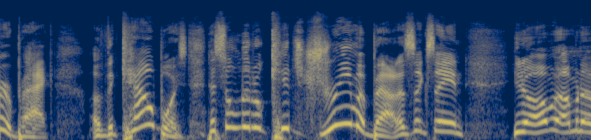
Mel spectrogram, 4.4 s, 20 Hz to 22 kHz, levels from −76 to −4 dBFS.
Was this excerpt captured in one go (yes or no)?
yes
